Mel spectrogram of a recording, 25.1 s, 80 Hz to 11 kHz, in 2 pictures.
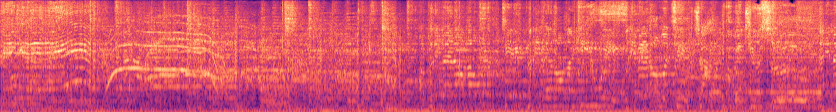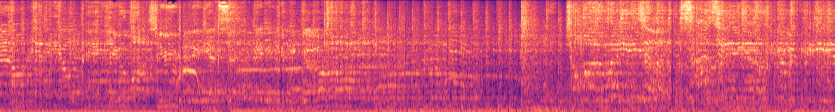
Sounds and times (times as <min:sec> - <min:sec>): Singing: 0:00.0 - 0:03.7, 0:06.2 - 0:19.3, 0:21.0 - 0:25.0
Inside, large room or hall: 0:00.0 - 0:25.0
Music: 0:00.0 - 0:25.0.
